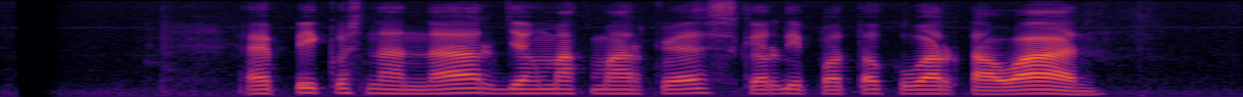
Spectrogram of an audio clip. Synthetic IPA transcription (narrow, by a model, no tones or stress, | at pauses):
ʔɛpikusnandard͡ʒɨŋmak̚markwɛskərdipɔt̪ɔkuwart̪awan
